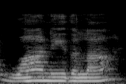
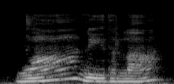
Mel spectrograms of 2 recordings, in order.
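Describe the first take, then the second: First: It is said without the high tone. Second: It is said with a high tone. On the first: Something yellow. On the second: Something blood.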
